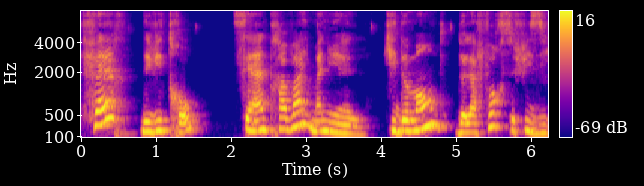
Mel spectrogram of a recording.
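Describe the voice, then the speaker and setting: A woman's somewhat breathy, dark, mellow voice at a medium pitch, very slow and with very wide pitch swings, on a very clean recording with a silent background. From Lebanon, Beirut. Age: 60s. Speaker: stained glass artisan. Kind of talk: storytelling.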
